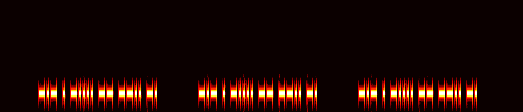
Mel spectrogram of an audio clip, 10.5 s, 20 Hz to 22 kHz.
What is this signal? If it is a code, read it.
Morse code, heard as a keyed tone, about 30 wpm, 700 Hz. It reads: KE6MZN KE6MZN KE6MZN
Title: USA Call Signs - 6 Characters - Repeated 3x - 30wpm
